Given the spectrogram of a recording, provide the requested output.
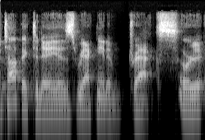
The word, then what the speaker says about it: Drax: today is react native draxx or how do you say that Drax Drax Drax is correct and that's a dragon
